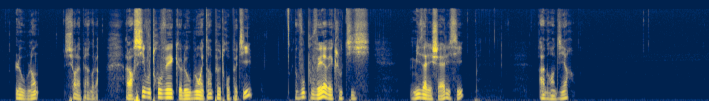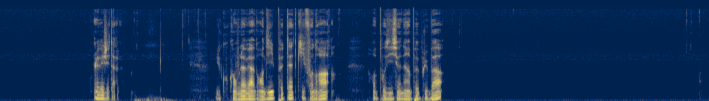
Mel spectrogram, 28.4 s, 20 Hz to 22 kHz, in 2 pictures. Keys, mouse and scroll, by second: 1.2 click, 3.2-4.1 scroll down 1, 4.1-5.9 middle drag, 9.3 click, 10.9 click, 12.8 click, 16.8 click, 19.4 click, 20.3-22.2 scroll up 1, 22.2 click, 27.9 click.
